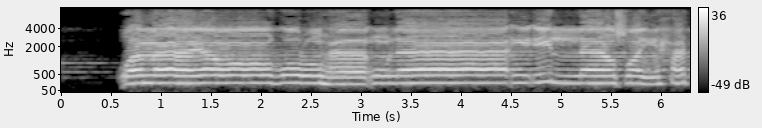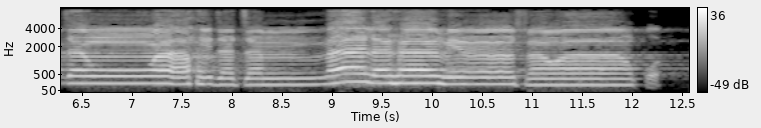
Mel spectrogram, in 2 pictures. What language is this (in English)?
Arabic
